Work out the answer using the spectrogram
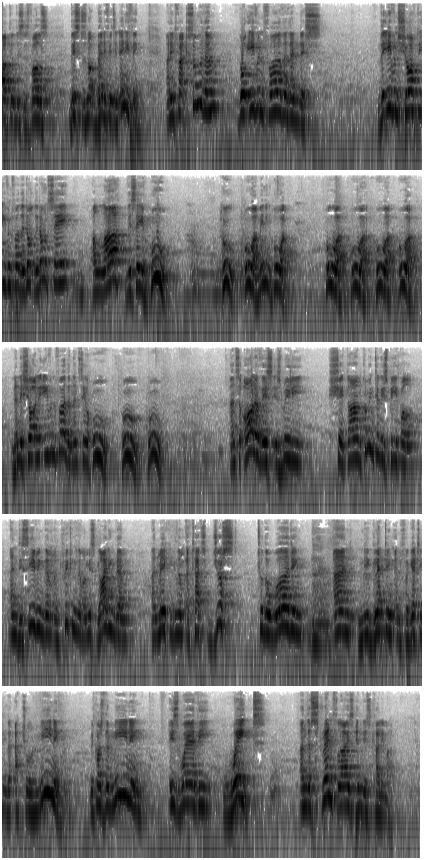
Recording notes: at the Leeds, The Correct Path conference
